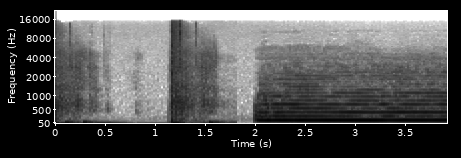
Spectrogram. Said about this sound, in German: Da muss ich im Messgerät einfach anders damit umgehen, wie beispielsweise mit einem Nebelhorn, das sich natürlich völlig anders anhört, wie eben dieser vergleichsweise Schuss.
